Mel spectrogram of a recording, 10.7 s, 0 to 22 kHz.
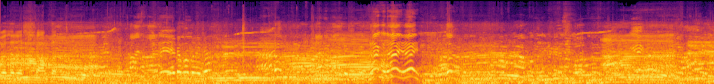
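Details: Lowing from Sahiwal bull calves being sold at Ambari market near Chattogram, 31 January 2025; several long, wavering moos overlap amid dense market babble and nearby men talking.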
